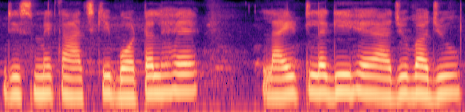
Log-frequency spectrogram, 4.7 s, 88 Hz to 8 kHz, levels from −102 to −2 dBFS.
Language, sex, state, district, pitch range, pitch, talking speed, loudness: Hindi, female, Gujarat, Valsad, 180-195 Hz, 190 Hz, 140 wpm, -14 LUFS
